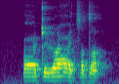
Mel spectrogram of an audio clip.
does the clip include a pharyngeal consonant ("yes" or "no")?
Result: yes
